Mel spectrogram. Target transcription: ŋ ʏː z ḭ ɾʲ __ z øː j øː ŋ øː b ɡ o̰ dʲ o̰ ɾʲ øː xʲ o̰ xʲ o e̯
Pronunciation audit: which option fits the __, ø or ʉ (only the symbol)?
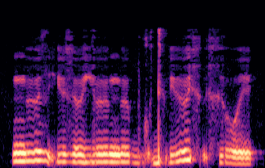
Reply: ø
